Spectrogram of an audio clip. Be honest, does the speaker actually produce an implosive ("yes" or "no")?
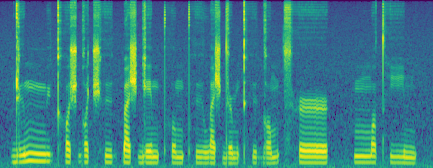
no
